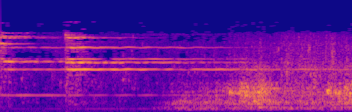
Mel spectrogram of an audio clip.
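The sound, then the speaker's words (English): A steady mechanical hum gives way to a rising, rushing churn of water that grows louder and rougher as a steamboat's paddle wheel is turned up hard from the engine room, thrashing the river. “Signal the engine room to turn up the paddle wheel hard.”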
